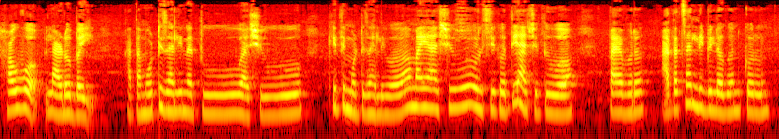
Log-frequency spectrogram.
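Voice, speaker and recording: Lady doing a doting village mom for a cartoon, highish voice, varhadi marathi accent, nags with lots of questions. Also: fairly even intonation, normal speed, a little mellow, slight background noise, lightly acted. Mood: tender, resigned. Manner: homely, scolding and fussing with rhetorical questions. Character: doting, grumbling middle-aged village mother of a bride-to-be. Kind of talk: homemade cartoon family skit acting.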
